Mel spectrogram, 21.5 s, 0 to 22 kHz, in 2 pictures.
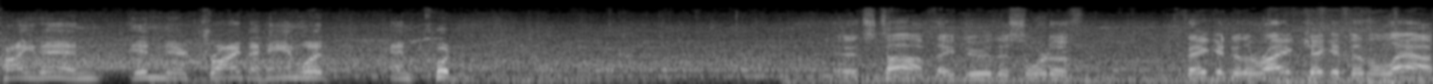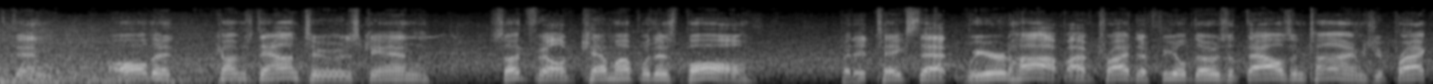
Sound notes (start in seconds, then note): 4.1 pa announcement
